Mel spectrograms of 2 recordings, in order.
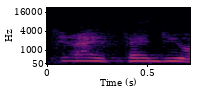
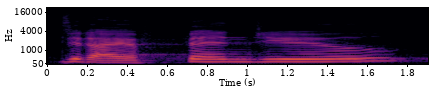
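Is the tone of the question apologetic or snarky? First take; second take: apologetic; snarky. First: It is said in a soft, apologetic tone. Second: It is said in a sarcastic, mocking tone. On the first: The speaker regrets causing offense. "I would have maybe been tempted to apologize" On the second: The speaker mocks the listener for taking offense. "He might get snarky with it"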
